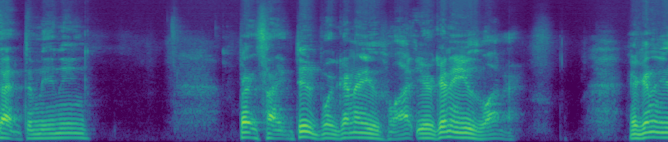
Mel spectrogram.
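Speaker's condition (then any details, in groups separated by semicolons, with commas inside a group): Brain injury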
